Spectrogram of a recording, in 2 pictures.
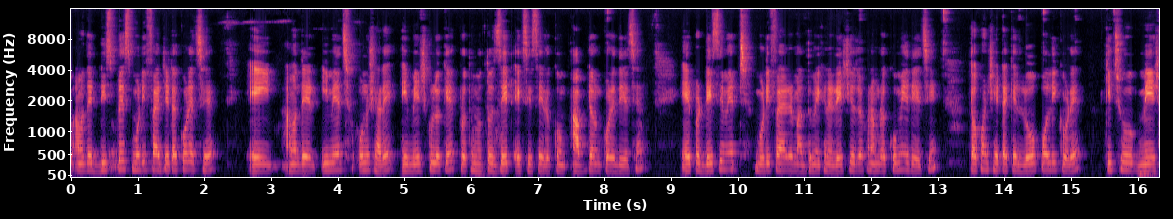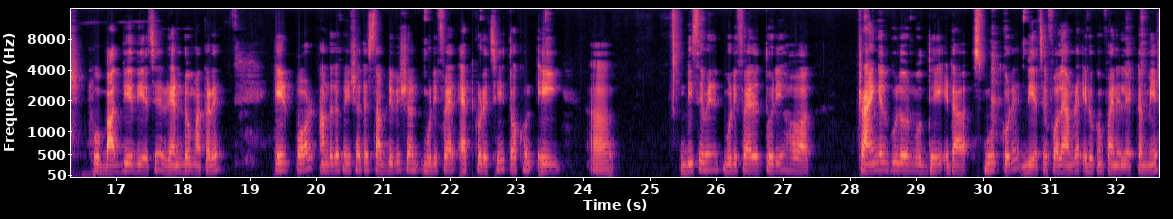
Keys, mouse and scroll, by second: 31.5-32.6 middle drag.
